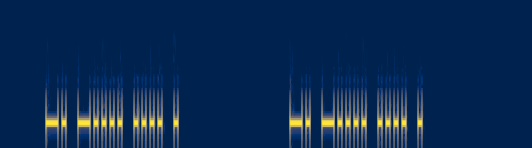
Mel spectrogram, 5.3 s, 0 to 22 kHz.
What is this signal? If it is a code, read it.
Morse code, heard as a keyed tone, about 30 wpm, 700 Hz. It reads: N6HE N6HE
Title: Call Signs Repeated 3x - 30wpm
